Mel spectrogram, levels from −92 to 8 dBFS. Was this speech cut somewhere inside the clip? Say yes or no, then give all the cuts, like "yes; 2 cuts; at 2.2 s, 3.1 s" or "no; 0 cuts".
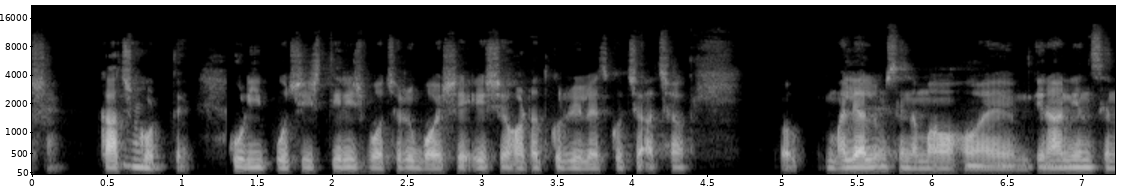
yes; 1 cut; at 1.2 s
